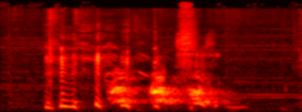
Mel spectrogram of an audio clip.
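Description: A dog barks and yowls in a quick burst of several loud vocalizations lasting a second or two, then falls quiet.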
